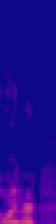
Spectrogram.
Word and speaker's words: Euler: oiler does it looks like it might be pronounced Euler but it's actually pronounced Euler and what this does it converts a normal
